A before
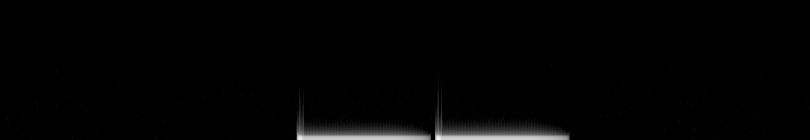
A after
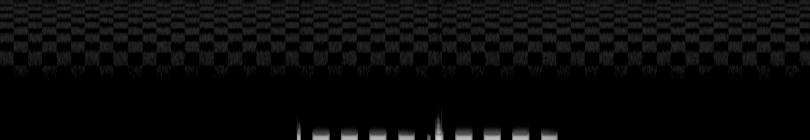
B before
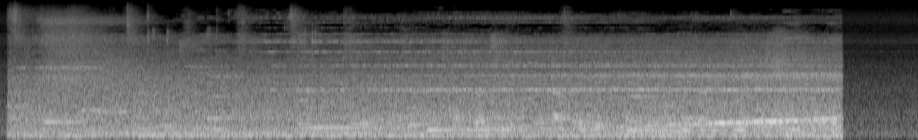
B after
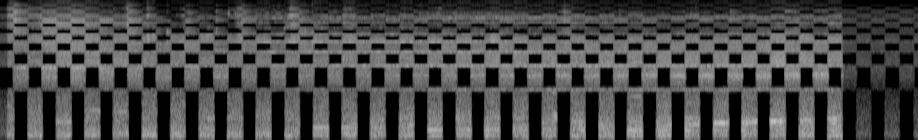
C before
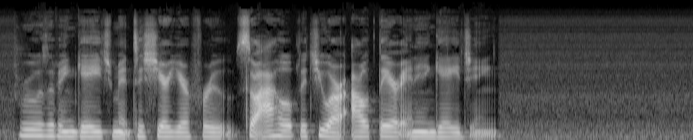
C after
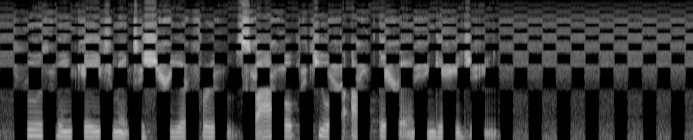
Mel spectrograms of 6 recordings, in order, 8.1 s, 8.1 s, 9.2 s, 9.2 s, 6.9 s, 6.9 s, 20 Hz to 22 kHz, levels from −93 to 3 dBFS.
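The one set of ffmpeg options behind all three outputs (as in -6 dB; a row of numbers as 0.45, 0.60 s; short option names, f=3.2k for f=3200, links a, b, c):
-af "asoftclip=type=tanh:threshold=-5dB,aexciter=amount=4.7:drive=9.9:freq=2.5k,afftfilt=real='re*gt(sin(2*PI*3.5*pts/sr)*(1-2*mod(floor(b*sr/1024/1600),2)),0)':imag='im*gt(sin(2*PI*3.5*pts/sr)*(1-2*mod(floor(b*sr/1024/1600),2)),0)':win_size=1024:overlap=0.75,volume=-8.5dB"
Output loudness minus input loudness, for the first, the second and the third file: -12.5, -4.5, -1.5 LU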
